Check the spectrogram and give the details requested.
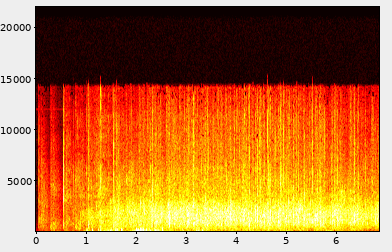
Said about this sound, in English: So again, another round of applause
